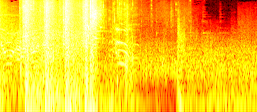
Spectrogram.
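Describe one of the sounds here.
An explosion booms and rumbles nearby.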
